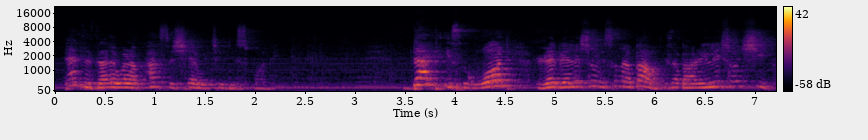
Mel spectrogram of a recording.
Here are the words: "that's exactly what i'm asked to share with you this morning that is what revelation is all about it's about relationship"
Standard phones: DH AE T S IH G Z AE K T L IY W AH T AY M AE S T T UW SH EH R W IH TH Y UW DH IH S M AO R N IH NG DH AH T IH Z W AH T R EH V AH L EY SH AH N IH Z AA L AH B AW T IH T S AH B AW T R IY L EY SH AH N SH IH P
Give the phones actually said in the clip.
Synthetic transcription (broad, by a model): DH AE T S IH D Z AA T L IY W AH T AY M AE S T T UW SH EH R W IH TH Y UW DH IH S M AO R N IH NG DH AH T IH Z W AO T R EH V AH L EY SH AH N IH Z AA N AH B AW T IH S AH B AW T R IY L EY SH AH N SH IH P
